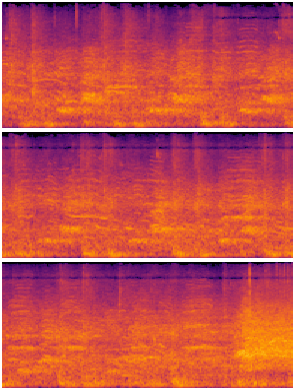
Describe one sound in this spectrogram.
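Basketball sneakers squeak on the court.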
